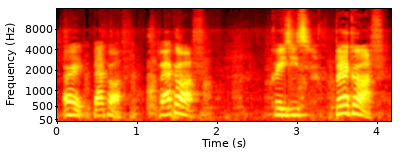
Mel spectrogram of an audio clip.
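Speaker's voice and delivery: loud firm back off; shooing pets. Real, not acted. Owner shooing pets off her craft, loud and firm. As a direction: push the crazies away.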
